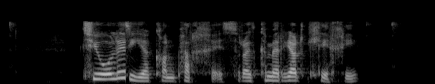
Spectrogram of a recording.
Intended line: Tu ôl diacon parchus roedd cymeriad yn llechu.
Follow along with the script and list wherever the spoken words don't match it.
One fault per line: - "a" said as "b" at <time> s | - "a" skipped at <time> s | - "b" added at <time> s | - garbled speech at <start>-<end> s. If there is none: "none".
none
